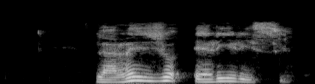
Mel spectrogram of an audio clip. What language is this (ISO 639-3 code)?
epo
